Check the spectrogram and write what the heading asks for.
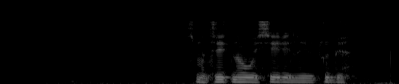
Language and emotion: Russian, neutral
